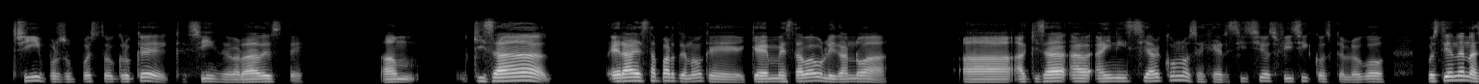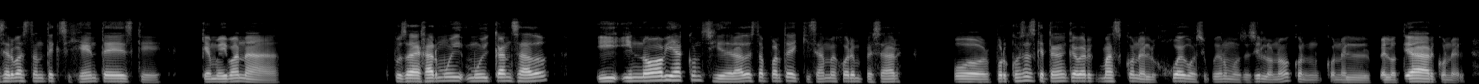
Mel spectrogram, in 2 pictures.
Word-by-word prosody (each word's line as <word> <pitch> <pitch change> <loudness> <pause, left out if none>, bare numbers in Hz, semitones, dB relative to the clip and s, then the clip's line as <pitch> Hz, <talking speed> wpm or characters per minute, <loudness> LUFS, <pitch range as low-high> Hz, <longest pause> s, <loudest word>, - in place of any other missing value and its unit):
Sí, 175 +2 -2
por 130 -3 -9
supuesto, 130 +2 -8
creo 135 0 -4
que 170 +4 0
que - - -24
sí, 140 0 -6
de 120 -2 -9
verdad, 120 +3 +2
este, 115 -6 -7 0.7
am, 125 0 -1 0.6
quizá 165 +3 +6 0.6
era 160 +3 +7
esta 170 +1 0
parte, 165 -4 +1
¿no?, 150 +4 -3
que 125 -6 -4
que 135 -1 +4
me 140 0 -1
estaba 150 +4 +2
obligando 140 -4 0
a 110 -5 -2 0.7
a 120 0 +2
a 125 - -1
quizá 150 +4 +5
a 145 0 +2
a 140 +1 -1
iniciar 150 +2 -2
con 195 +1 -5
los 175 -8 -4
ejercicios 125 +6 -8
físicos 145 -2 -8
que - - -11
luego, 120 +2 -4 0.4
pues, 150 - -1
tienden 190 +3 +3
a - - +5
ser 150 +2 +1
bastante 155 -1 -2
exigentes, 140 -1 -1
que 110 -1 -12 0.3
que 130 - -2
me 135 0 0
iban 145 +1 +2
a 105 -4 -2 1.2
pues, 150 -1 -2
a 150 - +8
dejar 150 +2 +5
muy 170 +1 -1
muy 155 +1 -2
cansado. 165 +3 +2 0.4
Y 305 +1 +1
y - - +2
no 170 +3 +5
había 195 0 +6
considerado 145 -9 -1
esta 160 +2 -3
parte 160 +1 -2
de 160 - +1
quizá, 130 +2 -9
mejor 145 0 -3
empezar 130 -1 -4 0.5
por 125 -2 +1
por 145 - -2
cosas 175 +3 -3
que - - -1
tengan 150 +2 0
que 160 - +1
ver 155 -1 +2
más 150 0 -2
con 155 -2 -5
el 120 -2 -4
juego, 145 +2 0
si - - -13
pudiéramos 125 -2 -9
decirlo, 120 +1 -7
¿no?, 125 +8 -5
con 105 -9 -10
con 110 0 -10
el 105 -1 -8
pelotear, 135 +5 +4
con 110 - -9
el - - -13
140 Hz, 170 wpm, -23 LUFS, 125-155 Hz, 1.2 s, a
